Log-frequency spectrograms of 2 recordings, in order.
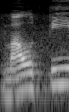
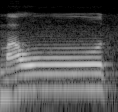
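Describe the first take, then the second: First: The word ends with an added i vowel. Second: The word ends on the final t consonant. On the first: The speaker calls it wrong. "মাউতি বলতে হবে না" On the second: The speaker calls it right.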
